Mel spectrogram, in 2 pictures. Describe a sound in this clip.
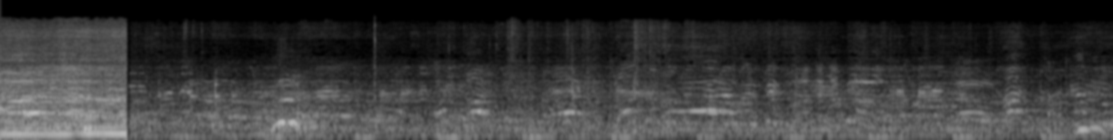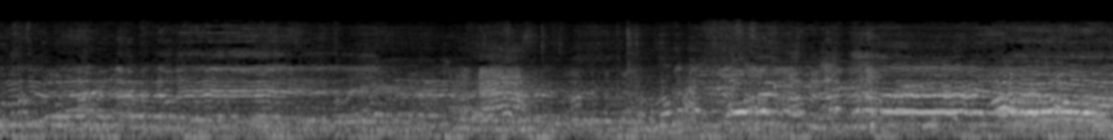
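Men call out faintly in the distance.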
